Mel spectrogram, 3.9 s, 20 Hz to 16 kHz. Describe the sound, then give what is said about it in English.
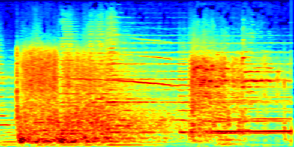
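A 61-millimeter tank shell blasts against an armored assault suit in an animated cartoon: a sudden loud crashing boom with a long roaring rumble, then a second burst of crashing noise. “This armored assault suit will stop a 60-millimeter shell. Oh, too bad. This tank uses 61-millimeter shells. Whoa! That's 1 millimeter too many!”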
